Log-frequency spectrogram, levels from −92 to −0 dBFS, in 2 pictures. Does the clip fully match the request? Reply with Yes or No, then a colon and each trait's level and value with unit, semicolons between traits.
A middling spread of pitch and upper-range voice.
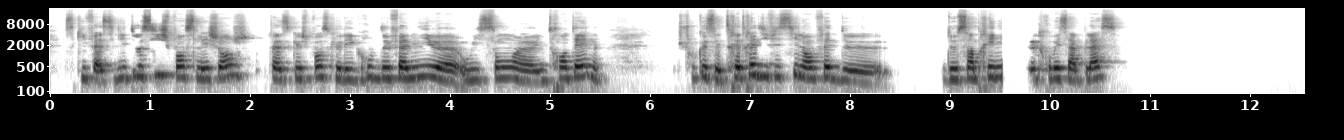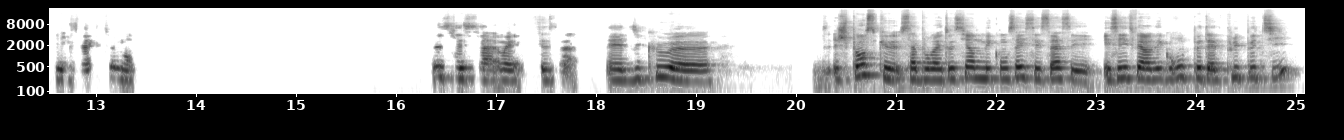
No: narrow, 2.3 semitones; high, 230 Hz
